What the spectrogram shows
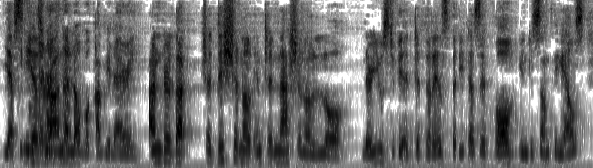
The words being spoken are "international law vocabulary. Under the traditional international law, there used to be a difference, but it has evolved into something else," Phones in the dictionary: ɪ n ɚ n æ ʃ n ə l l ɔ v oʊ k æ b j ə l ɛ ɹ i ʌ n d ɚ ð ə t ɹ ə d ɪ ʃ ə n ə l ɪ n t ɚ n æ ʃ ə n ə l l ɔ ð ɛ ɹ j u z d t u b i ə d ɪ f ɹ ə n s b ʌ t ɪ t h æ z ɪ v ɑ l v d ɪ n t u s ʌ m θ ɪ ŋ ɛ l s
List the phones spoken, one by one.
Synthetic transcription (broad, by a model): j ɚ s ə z l ɔ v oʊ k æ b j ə l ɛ ɹ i ʌ n d ɚ ð ə t ɹ ə d ɪ ʃ ə n ə l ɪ n t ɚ n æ ʃ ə n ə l l ɔ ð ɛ ɹ j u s t u b i ə d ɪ f ɹ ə n s b ʌ t ɪ t h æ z ɪ v ɑ l v d ɪ n t u s ʌ m θ ɪ ŋ ɛ l s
